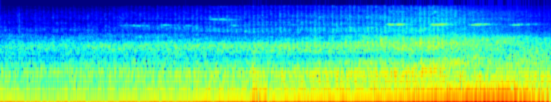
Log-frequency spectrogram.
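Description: A motor vehicle running: a steady low engine rumble with road noise, growing louder toward the end.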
